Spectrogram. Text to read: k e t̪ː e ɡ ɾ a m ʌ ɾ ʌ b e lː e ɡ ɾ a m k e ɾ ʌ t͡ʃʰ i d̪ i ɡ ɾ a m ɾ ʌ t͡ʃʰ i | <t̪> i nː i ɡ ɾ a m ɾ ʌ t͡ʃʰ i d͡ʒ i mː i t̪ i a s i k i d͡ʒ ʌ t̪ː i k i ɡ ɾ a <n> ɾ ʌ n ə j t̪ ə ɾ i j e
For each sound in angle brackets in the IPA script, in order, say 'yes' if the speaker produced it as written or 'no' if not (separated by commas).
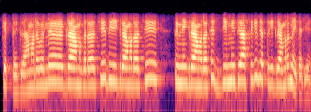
yes, no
